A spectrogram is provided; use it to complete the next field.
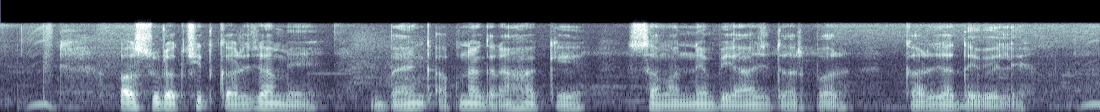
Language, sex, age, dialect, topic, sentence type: Bhojpuri, male, 18-24, Southern / Standard, banking, statement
